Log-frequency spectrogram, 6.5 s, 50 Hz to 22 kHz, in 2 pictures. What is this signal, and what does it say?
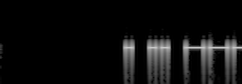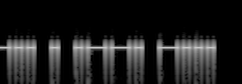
Morse code, heard as a keyed tone, about 16 wpm, 700 Hz. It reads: EI8EPB
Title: DXCC-100 Call Signs - 6 Characters - Repeated 2x - 15wpm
